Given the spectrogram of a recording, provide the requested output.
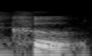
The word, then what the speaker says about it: coup: we call that a coup in English or E so there was a coup yeah there's a P but the P is silent all right so it's a coup just a cool I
